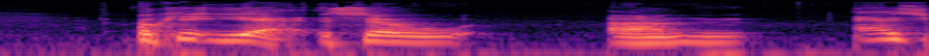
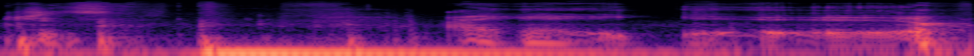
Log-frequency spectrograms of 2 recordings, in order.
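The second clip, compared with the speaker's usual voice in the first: very soft, slow, voiceless groan; weak, drawn-out near-whisper; hushed resentment; 6 dB quieter, slower than usual. Acted. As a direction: squeeze it out slowly under your breath. Hurt character grumbling at the player.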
